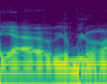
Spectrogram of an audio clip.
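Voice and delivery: normal talking voice

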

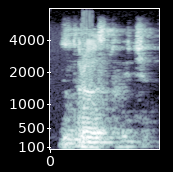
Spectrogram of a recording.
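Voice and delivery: very low booming greeting; extremely deep bass voice. Retold or imitated. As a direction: drop the voice deep into the chest. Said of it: "Они вот так говорят". (очень низкий басовитый голос)

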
